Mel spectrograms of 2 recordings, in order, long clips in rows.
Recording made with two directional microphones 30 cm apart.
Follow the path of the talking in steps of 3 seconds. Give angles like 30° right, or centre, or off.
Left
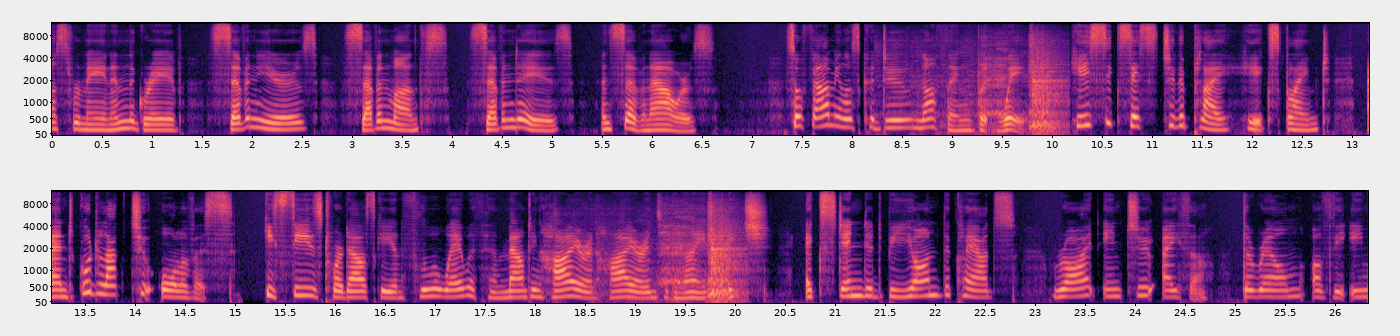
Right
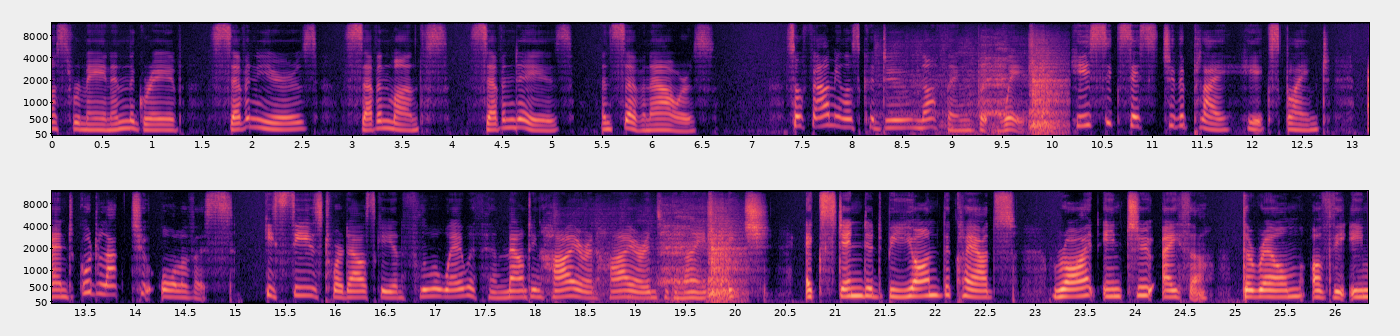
60° left, 60° left, 60° left, 60° left, 60° left, 40° left, 20° left, 20° right, 30° right.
